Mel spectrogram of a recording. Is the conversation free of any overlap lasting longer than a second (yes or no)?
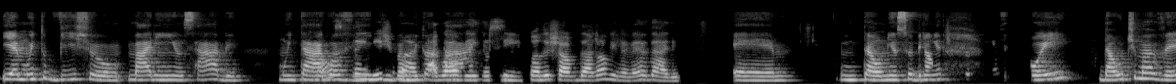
no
